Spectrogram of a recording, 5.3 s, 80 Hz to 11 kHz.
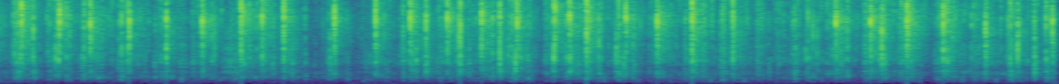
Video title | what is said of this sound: Carte box fév 16 | Vous écoutez la petite bille hein, qui secoue bien les paillettes.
